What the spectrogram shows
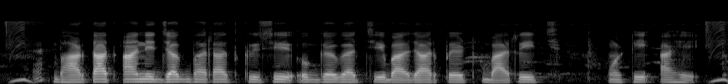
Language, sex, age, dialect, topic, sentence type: Marathi, male, 18-24, Varhadi, agriculture, statement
